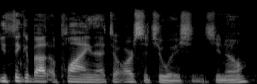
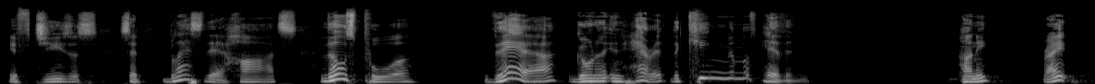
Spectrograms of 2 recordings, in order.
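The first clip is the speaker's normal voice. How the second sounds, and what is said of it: Exaggerated put-on accent. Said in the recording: “that accent. You hate that accent because it's a terrible accent.”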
